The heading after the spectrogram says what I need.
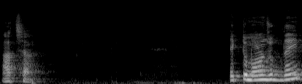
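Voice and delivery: ordinary delivery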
